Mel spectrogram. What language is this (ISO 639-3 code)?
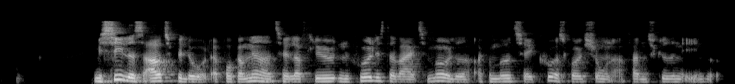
dan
